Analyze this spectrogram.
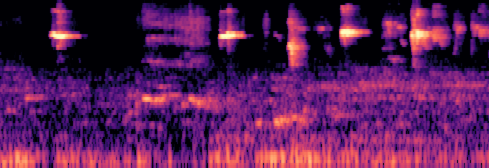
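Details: Keety (konin) songbird, a contest champion caught in Bangka's forest, giving sparse sharp high whistled notes spaced about a second apart, with soft buzzy trills and low background hum between them.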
